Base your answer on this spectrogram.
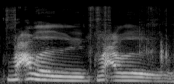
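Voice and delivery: usual speaking voice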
